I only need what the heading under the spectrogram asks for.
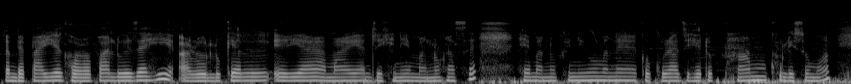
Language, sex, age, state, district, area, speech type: Assamese, female, 30-45, Assam, Charaideo, rural, spontaneous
